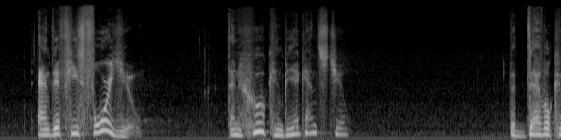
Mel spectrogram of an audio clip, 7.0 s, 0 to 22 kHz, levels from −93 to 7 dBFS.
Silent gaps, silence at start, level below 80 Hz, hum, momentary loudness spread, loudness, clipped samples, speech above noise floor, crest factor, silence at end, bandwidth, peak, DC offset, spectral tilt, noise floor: none; 0.45 s; -62 dBFS; none; 15 LU; -28 LUFS; under 0.1%; 38 dB; 24 dB; 0 s; 18 kHz; -6 dBFS; under 0.1%; -6 dB/octave; -64 dBFS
